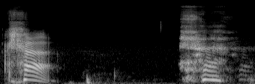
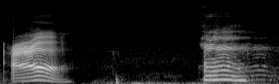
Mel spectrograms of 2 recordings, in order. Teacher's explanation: coba ha kecil gimana ha ha Nah H kecil kan begitu Ain itu sama seperti H kecil cuman enggak pakai nafas coba lafalkan H kecil Bunda ha ha sekarang pakai ditahan nafasnya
